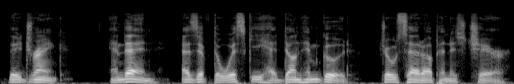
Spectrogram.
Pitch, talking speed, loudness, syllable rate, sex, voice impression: 100 Hz, 210 wpm, -19 LUFS, 4.4 syllables/s, male, masculine, adult-like, slightly old, thick, tensed, powerful, bright, slightly soft, clear, fluent, slightly raspy, very cool, intellectual, very refreshing, very sincere, calm, slightly mature, very friendly, very reassuring, very unique, very elegant, wild, very sweet, very lively, kind, slightly modest, slightly light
